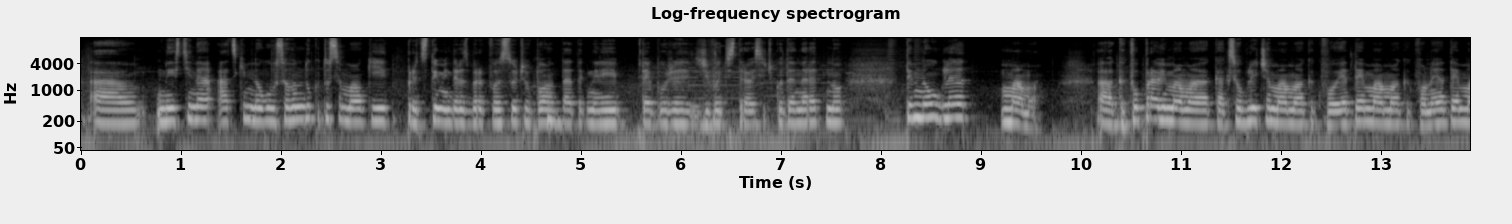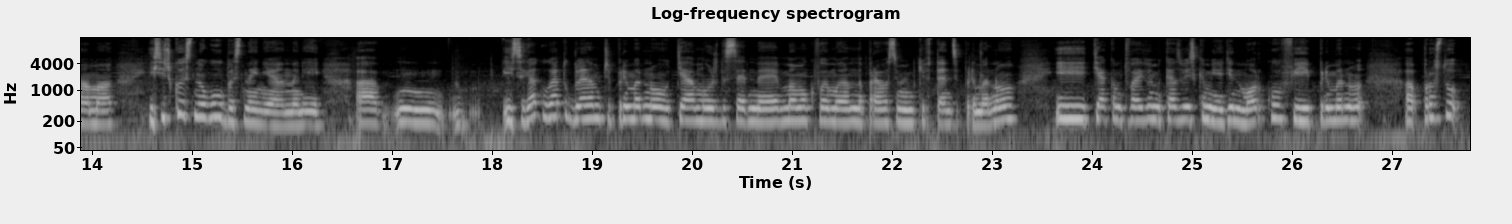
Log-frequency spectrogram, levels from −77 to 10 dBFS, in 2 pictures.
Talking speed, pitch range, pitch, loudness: 190 wpm, 180-210 Hz, 195 Hz, -22 LUFS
